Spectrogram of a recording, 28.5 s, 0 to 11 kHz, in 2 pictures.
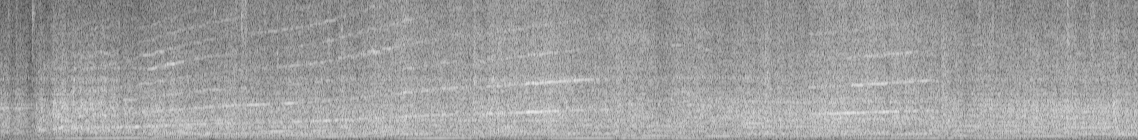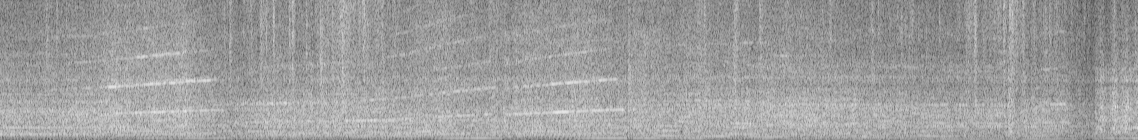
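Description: A Porsche 997 GT3 Cup's 3.6-litre flat-six engine, heard from inside the cabin. The engine note climbs and falls several times as the car accelerates and slows, with a brief drop near the end.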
